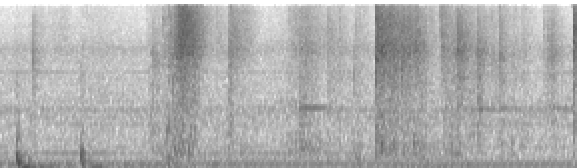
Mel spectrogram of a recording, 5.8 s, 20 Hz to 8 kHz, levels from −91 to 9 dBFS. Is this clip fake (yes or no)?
no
